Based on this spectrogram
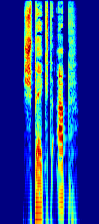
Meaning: inflection of abspecken: 1. third-person singular present 2. second-person plural present 3. plural imperative
- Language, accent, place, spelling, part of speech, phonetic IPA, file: German, Germany, Berlin, speckt ab, verb, [ˌʃpɛkt ˈap], De-speckt ab.ogg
